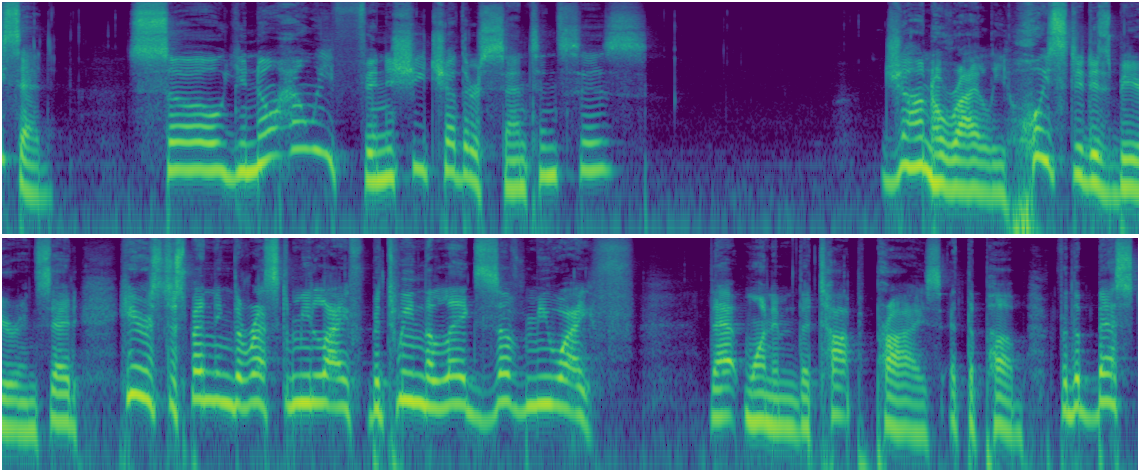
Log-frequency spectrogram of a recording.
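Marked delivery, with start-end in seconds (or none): 0.9-4.8 higher-pitched leading question; twin brother. Acted. Brother calls from prison, higher hinting voice. 9.4-13.3 high, hearty Irish toast; toasting Irishman. Acted. Man hoists his beer, hearty Irish lilt.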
